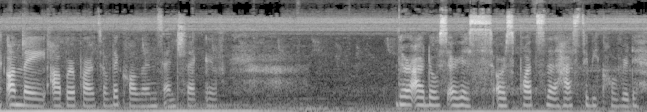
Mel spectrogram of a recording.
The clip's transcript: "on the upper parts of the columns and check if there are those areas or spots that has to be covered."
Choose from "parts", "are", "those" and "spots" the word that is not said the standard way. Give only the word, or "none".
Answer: those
